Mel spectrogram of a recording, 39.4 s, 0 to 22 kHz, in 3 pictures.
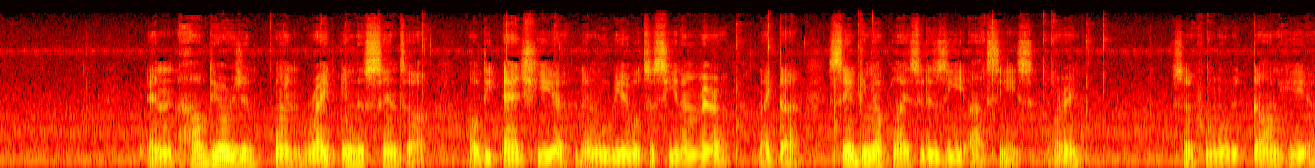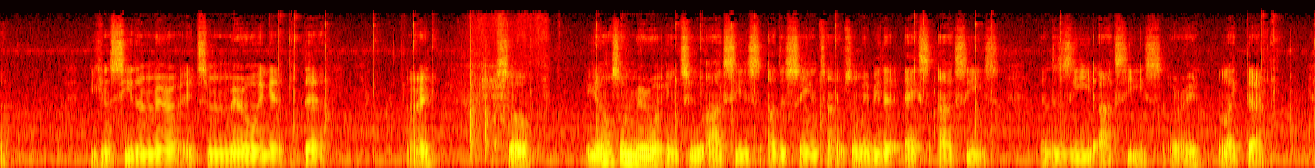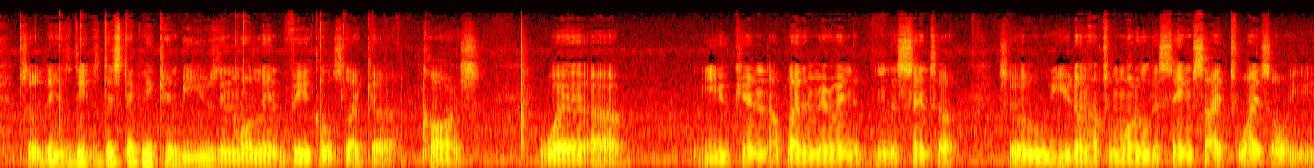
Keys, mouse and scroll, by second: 3.5 middle click, 7.0 middle click, 8.0 ctrl+z, 10.0 click, 10.9-12.7 middle drag, 12.7-14.0 drag, 16.3-22.3 middle drag, 22.3-24.4 drag, 24.4 middle click, 24.9 click, 26.1-28.7 middle drag, 28.7-30.7 drag, 30.7 middle click.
